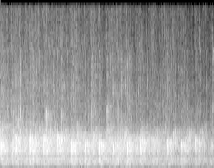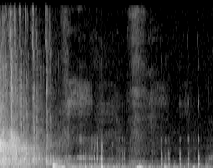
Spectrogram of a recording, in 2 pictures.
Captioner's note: applause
